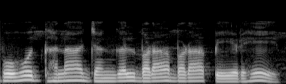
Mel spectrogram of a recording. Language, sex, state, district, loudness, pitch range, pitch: Hindi, female, Arunachal Pradesh, Lower Dibang Valley, -17 LUFS, 150-175 Hz, 160 Hz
